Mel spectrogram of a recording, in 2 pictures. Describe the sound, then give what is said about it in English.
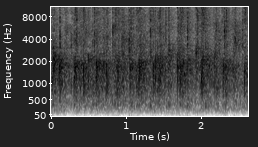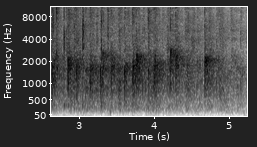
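A steady round of applause from a group, dense overlapping claps sustained evenly for several seconds at moderate loudness, with no talking over it, congratulating a doctor on her retirement. “maybe we could have a congratulatory round of applause for Dr. Raymond on her retirement”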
